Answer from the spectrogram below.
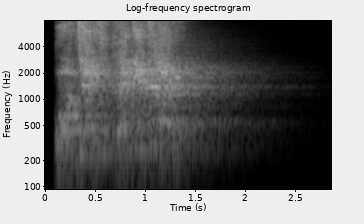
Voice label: Player Spotted, Battle Barks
